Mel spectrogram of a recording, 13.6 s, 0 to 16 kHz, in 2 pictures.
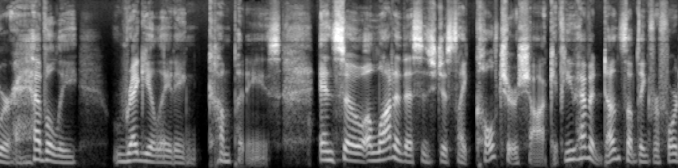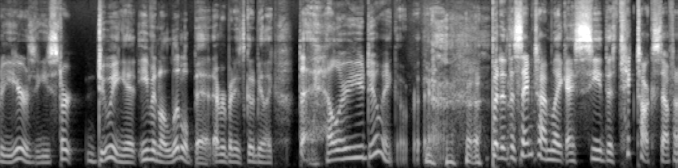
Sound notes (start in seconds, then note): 11.0 laughing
